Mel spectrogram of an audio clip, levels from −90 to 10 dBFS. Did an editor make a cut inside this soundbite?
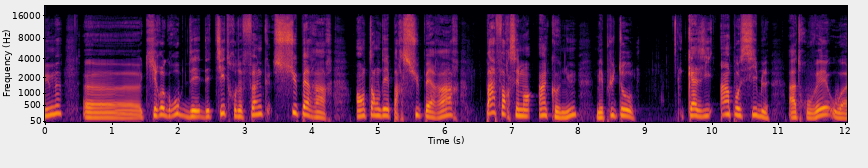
no; 0 cuts

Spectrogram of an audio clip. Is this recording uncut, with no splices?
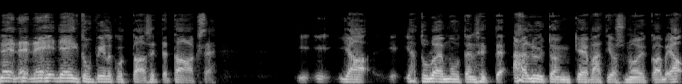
yes; 0 cuts

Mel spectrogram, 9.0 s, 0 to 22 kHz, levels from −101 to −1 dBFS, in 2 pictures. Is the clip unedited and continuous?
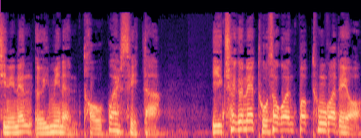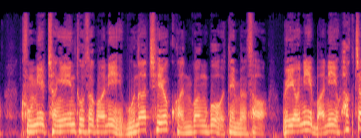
no; 4 cuts; at 1.3 s, 2.8 s, 3.9 s, 7.3 s

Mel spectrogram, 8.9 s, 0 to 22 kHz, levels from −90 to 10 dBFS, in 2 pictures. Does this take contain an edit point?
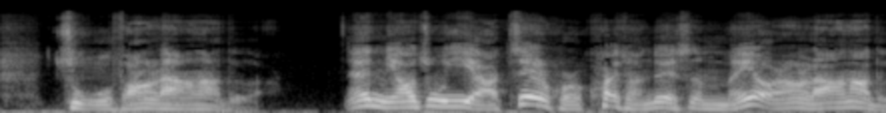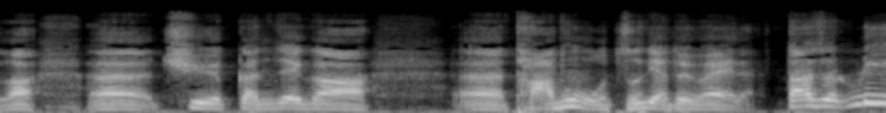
no; 0 cuts

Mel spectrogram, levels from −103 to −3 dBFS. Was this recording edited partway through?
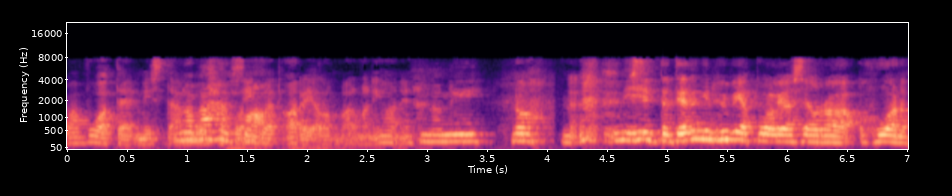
yes; 1 cut; at 1.5 s

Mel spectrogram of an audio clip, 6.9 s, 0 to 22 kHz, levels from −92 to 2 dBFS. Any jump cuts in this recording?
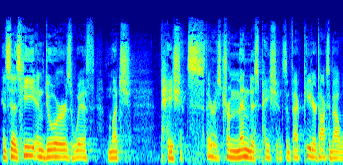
no; 0 cuts

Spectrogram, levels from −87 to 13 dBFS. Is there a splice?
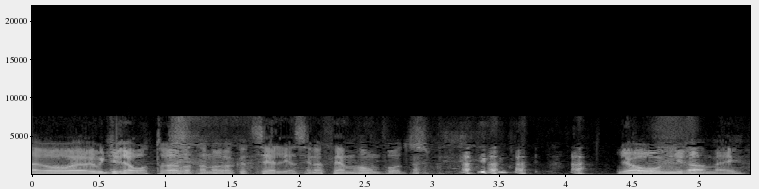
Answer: no; 0 cuts

